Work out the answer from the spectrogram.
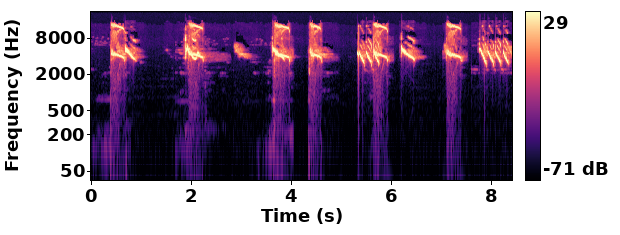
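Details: High, loud downslurred whistles spaced about a second apart, mixed with short quavering notes and quick triple-note clusters from a bird.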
